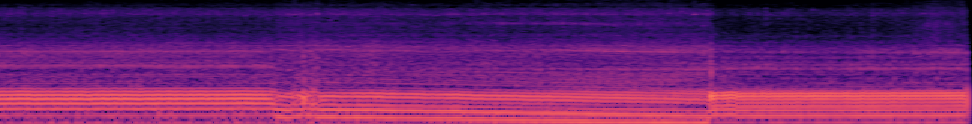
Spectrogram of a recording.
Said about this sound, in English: this frickin' exhaust is literally just like ringing in my left ear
